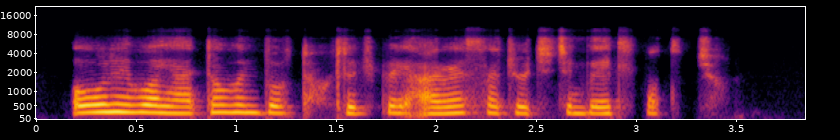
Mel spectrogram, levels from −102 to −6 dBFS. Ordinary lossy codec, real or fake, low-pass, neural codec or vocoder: Opus, 32 kbps; fake; 7.2 kHz; codec, 16 kHz, 1 kbps, FreqCodec, larger model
